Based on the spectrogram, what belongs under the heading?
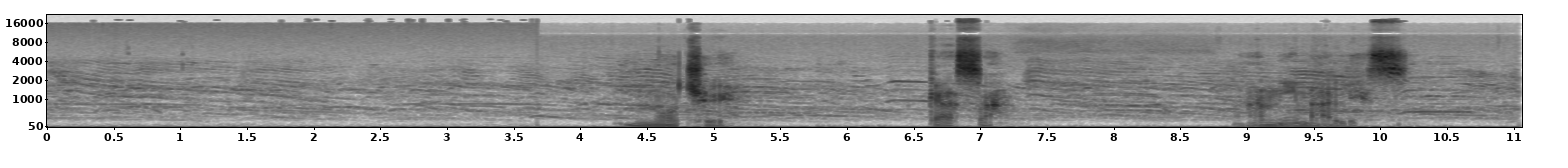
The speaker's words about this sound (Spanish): Gruñó el duende que se encontraba al otro extremo de la mesa. Al parecer era el líder del clan de los duendes.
